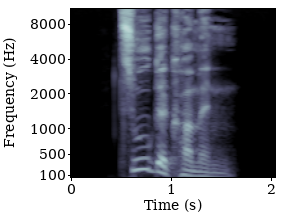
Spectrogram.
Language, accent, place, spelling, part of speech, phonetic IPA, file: German, Germany, Berlin, zugekommen, verb, [ˈt͡suːɡəˌkɔmən], De-zugekommen.ogg
- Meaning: past participle of zukommen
